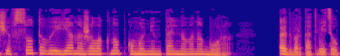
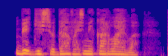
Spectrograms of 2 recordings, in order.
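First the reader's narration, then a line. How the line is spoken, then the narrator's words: Rapid, barely intelligible chatter. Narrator (Russian): тараторила я так, что Джейкоб хорошо, если половину разбирал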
